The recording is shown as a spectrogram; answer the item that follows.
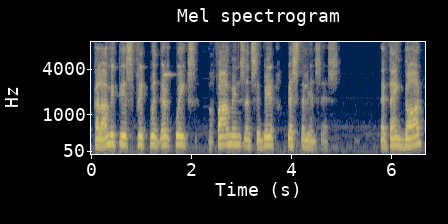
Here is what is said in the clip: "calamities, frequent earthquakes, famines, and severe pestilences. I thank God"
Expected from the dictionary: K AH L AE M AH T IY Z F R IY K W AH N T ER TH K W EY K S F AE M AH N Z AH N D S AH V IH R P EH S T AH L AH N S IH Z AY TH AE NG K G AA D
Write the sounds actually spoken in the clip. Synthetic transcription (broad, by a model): K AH L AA M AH T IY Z F R IY K W AH N T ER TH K W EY K S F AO M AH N S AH N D S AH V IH R P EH S T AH L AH N S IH S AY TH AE NG K G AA D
